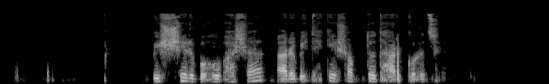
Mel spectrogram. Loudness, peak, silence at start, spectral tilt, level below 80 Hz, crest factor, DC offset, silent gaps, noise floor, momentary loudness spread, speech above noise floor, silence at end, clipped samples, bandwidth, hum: -23 LUFS; 0 dBFS; 1.55 s; -3.5 dB/octave; -70 dBFS; 24 dB; under 0.1%; none; -83 dBFS; 7 LU; 61 dB; 1.1 s; under 0.1%; 11.5 kHz; none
